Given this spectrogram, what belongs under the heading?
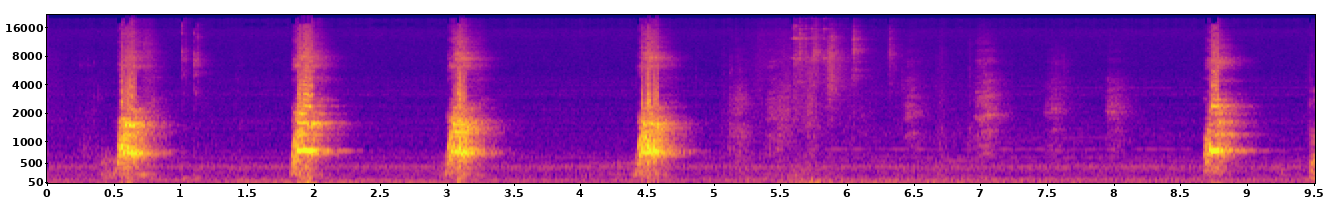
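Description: Buster the dog barks five times nearby, loud single woofs spaced about a second apart, with a quiet pause and a faint whimper before the last bark.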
